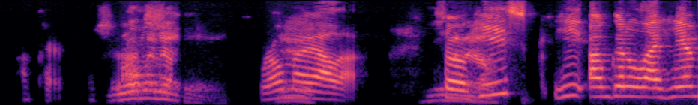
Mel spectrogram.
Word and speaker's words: Romanella: Am I pronouncing that right? Okay. Romanella.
